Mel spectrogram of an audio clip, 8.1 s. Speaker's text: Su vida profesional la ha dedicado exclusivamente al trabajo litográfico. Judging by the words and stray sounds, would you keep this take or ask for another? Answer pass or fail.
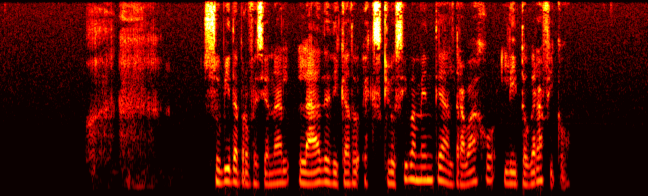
fail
